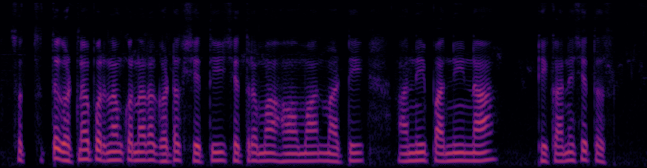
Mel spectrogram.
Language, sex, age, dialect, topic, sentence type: Marathi, male, 25-30, Northern Konkan, agriculture, statement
